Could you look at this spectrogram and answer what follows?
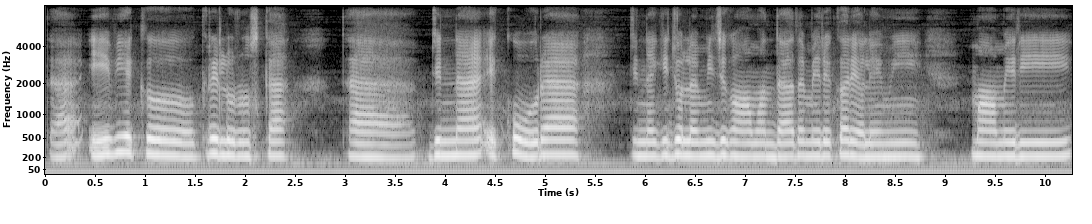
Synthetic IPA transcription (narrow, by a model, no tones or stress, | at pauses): t̪ɛːeːʋiːɪkkɾeːləɾʊskɛː | t̪ɛːd͡ʒɪnːɛ̃ːɪkoːɾɛː | d͡ʒɪnːɛ̃ːkid͡ʒoːlɛːmĩːd͡ʒəɡaːmãːnd̪aːɛt̪ɛ̃ːmeːɾeːkəɾəleːmĩː | mãːmeːɾiː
